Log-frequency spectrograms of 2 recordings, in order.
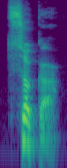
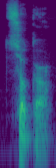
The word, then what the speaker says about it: Zucker: sound often, well, ever with the letter Z in English, but that's what you want to do in Pennsylvania Dutch. Tse, tse, zucker, zucker. Okay?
